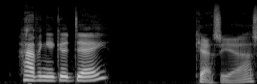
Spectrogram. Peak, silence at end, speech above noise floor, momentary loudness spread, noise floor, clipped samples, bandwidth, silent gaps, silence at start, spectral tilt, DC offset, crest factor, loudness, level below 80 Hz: -4 dBFS; 0 s; 51 dB; 9 LU; -73 dBFS; under 0.1%; 17 kHz; none; 0.2 s; -4 dB/octave; under 0.1%; 20 dB; -22 LUFS; -64 dBFS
